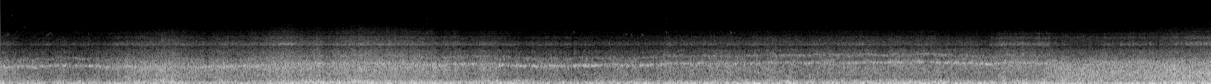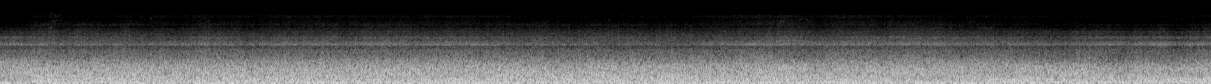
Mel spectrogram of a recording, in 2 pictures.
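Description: Wind rushing over the microphone of a paraglider pilot's riser-mounted camera in flight, a dense rumbling rush that grows louder about halfway through as the glider turns. A thin steady high tone runs over it, with a lower wavering tone in the first half.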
